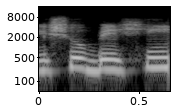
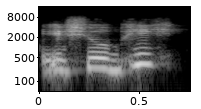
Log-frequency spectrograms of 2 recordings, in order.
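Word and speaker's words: ಇಷುಭಿಃ: ಇಲ್ಲಿ ನೀವು ಮೂರನೇ ಲೈನ್ಲ್ಲಿ ಇಶುಬಿಹಿ ಅಂತ ಹೇಳಿದ್ರಲ್ಲ ಅಲ್ಲಿ ವಿಸರ್ಗ ಉಚ್ಚಾರಣೆ ಮಾಡಬಾರದು ಸ್ವಲ್ಪ ಬರುತ್ತೆ ಮೈಲ್ಡ್ ಲೈಟ್ ಆಗಿ ಬರುತ್ತೆ ಹ ಬಟ್ ಪೂರ್ಣ ರೀತಿಯಾಗಿ ಬರೋದಿಲ್ಲ ಯಶುಭಿ ಪ್ರತಿಯೋಮಿ ಅದೊಂದು ಹೇಳಿ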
